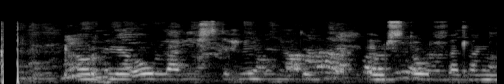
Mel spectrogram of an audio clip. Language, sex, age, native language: Icelandic, male, 12, Icelandic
